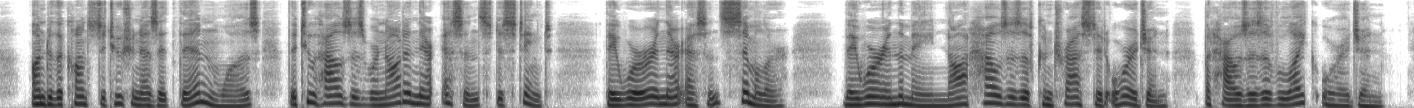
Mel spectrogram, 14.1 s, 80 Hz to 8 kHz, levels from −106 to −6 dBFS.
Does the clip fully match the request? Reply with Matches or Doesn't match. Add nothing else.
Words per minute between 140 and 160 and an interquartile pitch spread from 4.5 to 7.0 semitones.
Doesn't match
